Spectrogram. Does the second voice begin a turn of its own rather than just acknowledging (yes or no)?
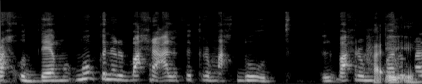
no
